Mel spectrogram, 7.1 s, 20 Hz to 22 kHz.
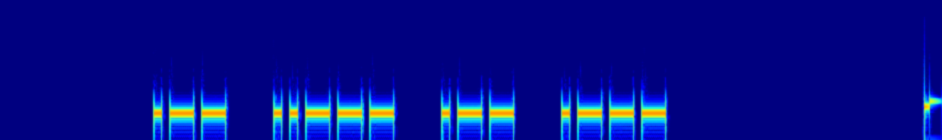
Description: Morse code, heard as a keyed tone, about 20 wpm, spaced as for 15 wpm, 700 Hz. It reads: W2WJ
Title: 207 Lesson 33g - Letter j - Call Signs 20wpm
